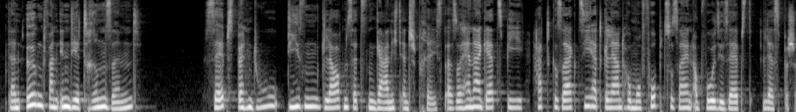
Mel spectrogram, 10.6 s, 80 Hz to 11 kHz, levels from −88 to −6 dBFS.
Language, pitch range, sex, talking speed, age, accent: German, 200-235 Hz, female, 165 wpm, 20-39, German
